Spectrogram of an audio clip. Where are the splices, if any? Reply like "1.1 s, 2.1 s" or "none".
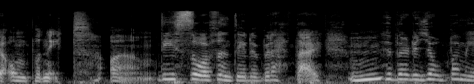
1.5 s, 3.5 s

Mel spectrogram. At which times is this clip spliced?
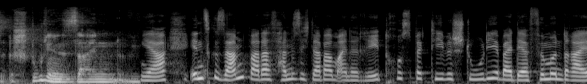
1.4 s

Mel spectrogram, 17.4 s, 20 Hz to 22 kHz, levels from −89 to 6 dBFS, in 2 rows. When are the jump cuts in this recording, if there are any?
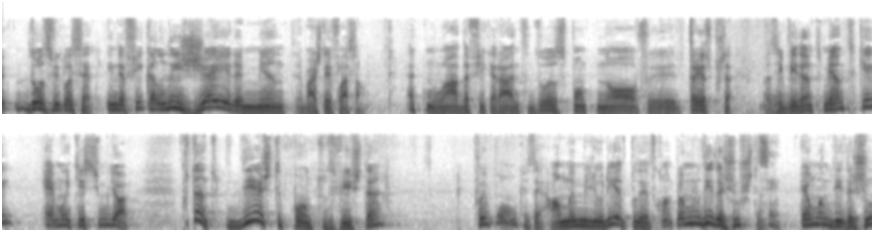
none

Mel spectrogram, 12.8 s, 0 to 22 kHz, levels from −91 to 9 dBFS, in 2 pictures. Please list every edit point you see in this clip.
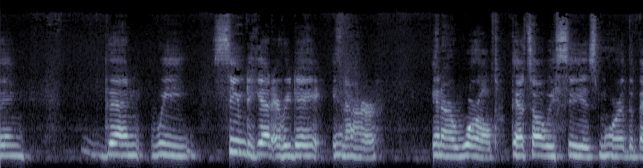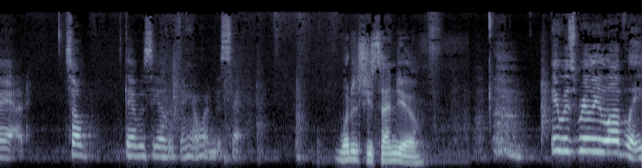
none

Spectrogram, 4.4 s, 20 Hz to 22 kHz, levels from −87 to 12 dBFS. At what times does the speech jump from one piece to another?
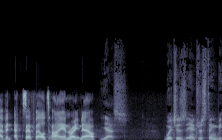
none

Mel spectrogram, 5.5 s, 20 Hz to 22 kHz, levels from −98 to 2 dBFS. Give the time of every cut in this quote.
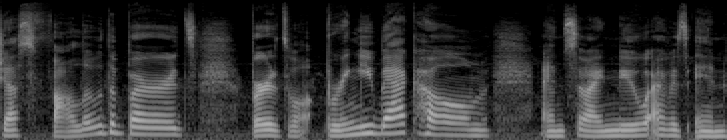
2.4 s

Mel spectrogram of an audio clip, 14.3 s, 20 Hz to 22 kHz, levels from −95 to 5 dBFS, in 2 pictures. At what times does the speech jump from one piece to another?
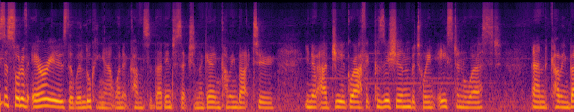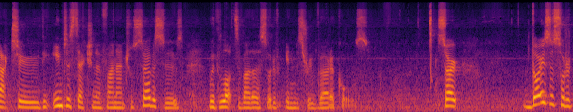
none

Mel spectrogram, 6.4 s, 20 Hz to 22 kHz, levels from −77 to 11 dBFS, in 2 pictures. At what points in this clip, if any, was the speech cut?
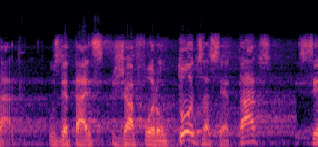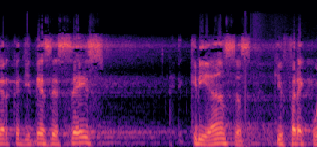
3.0 s

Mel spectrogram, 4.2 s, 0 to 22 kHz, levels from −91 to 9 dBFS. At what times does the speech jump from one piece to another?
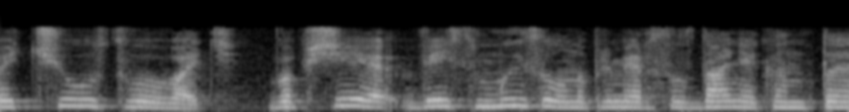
none

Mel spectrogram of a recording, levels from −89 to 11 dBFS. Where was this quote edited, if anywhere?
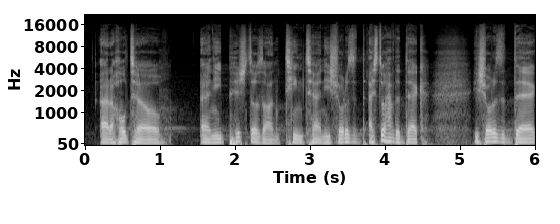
none

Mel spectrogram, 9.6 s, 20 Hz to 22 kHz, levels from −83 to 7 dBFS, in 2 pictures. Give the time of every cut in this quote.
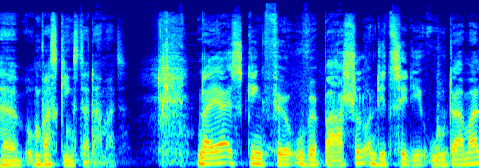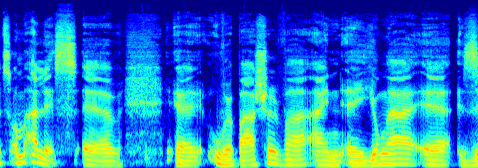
none

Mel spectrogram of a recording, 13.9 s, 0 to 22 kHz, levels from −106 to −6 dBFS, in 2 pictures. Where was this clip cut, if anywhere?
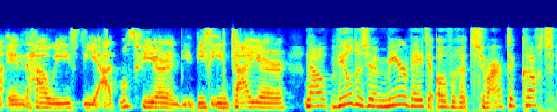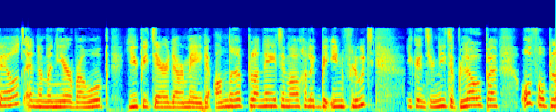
3.8 s, 12.1 s

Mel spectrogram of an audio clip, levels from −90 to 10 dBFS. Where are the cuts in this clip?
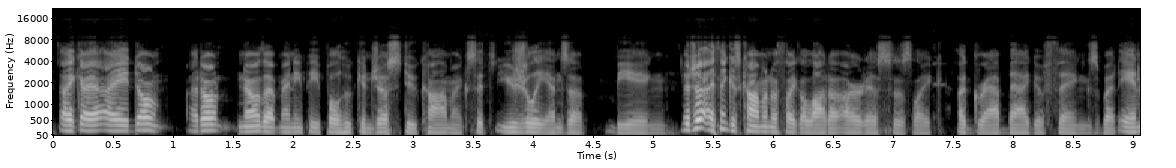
1.6 s

